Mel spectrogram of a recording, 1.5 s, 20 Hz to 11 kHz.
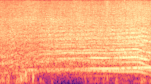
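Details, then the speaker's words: XK X252 quadcopter at 100% throttle flying inverted, after balancing props and tightening the frame with zip ties: smooth high whine climbing steadily in pitch, no buzzing or wobble; normal full-throttle running, vibration gone. "And I found that it doesn't do the vibration at all. There's 100% throttle"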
